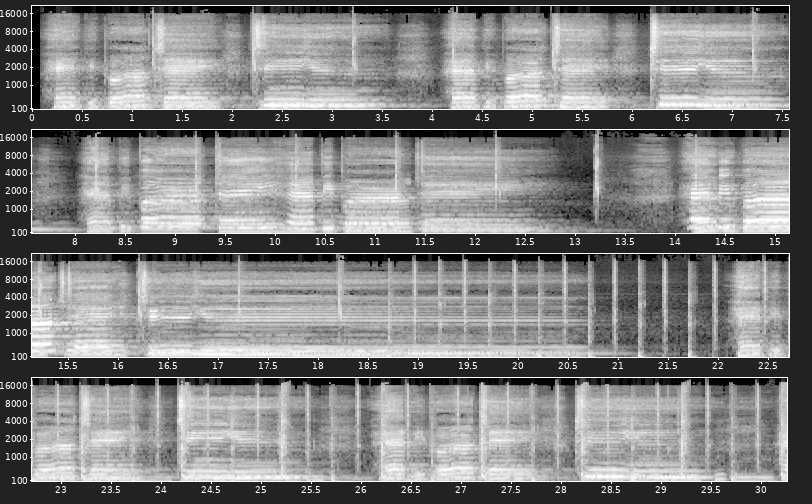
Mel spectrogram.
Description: Happy Birthday Song in English Beatbox

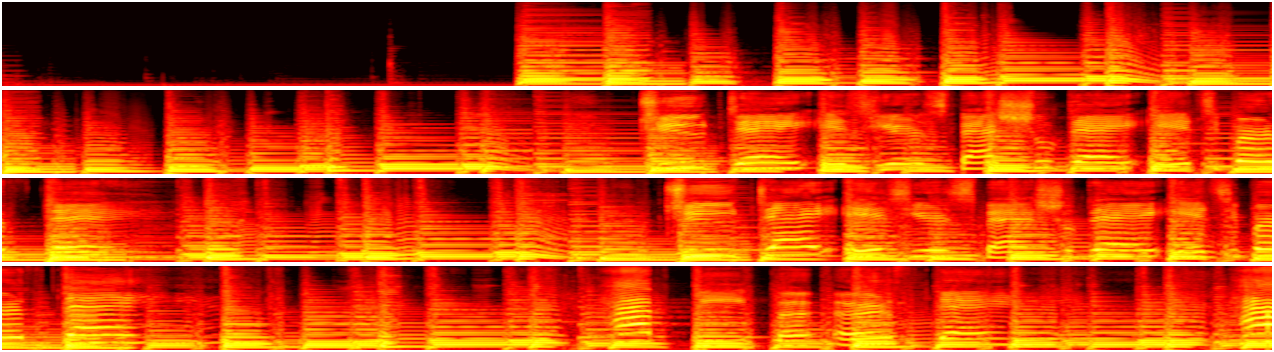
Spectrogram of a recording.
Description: Happy Birthday Song in English Guitar

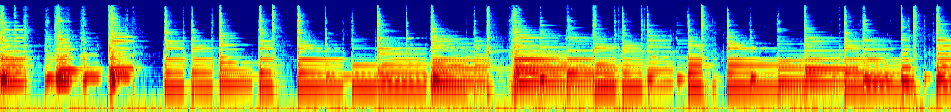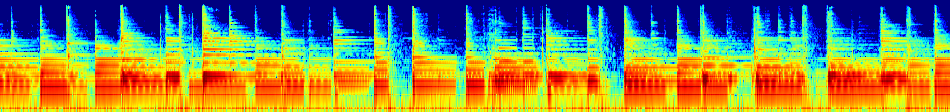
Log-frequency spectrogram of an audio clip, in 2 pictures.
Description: Happy Birthday Song Played on Ukelele

